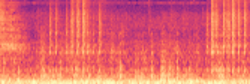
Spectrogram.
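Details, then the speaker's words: Volkswagen Vento driving through potholes: hollow knocking "khatar khatar" clunks in short bursts over heavy road rumble, like a stone rattling, traced to the front shock absorbers; suspension issue. "और देखो गाड़ी ना थोड़ी सी गड्ढे में भी चल रही है, तो आपको उसकी आवाज़ आ रही होगी। सुन रहे हो खटर खटर की आवाज़?"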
